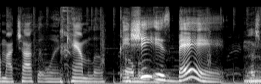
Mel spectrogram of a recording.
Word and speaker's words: Kamala: I just call her Kamala because it rhymes with Nala. Kamala, Nala.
